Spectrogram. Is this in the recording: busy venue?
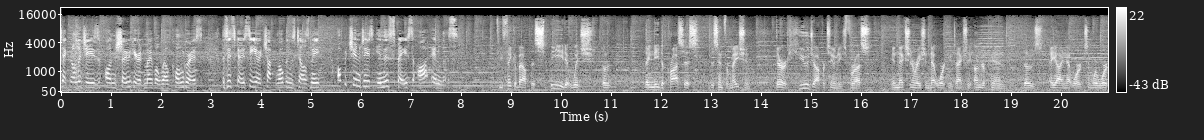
yes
